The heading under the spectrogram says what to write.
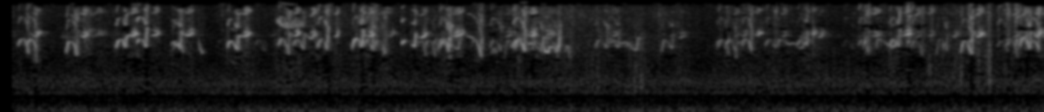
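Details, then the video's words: Eurasian tree sparrow giving dense, overlapping high chirps and tweets in quick irregular bursts, with brief pauses near the middle and more chirping again toward the end. "trees sparrow"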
